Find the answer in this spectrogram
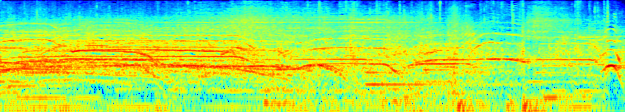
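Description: Live band with singers holding long sustained notes to close out a song, while the crowd cheers and whoops over it. The band's low held notes stop right at the end.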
